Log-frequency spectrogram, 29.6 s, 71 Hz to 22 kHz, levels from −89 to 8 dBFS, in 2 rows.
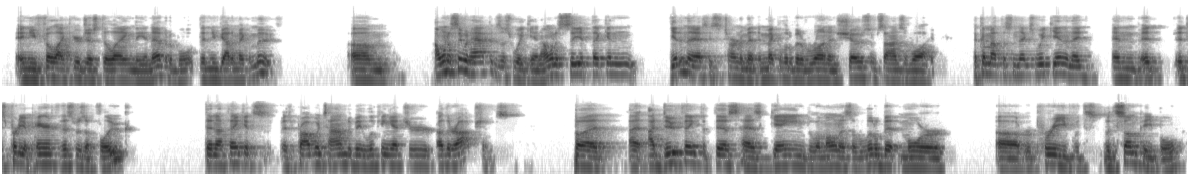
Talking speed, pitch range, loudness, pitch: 210 wpm, 115-135 Hz, -18 LUFS, 125 Hz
